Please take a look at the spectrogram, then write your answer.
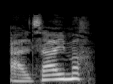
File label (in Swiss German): "alzheimer", alsace; medecine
